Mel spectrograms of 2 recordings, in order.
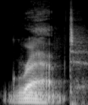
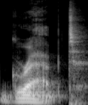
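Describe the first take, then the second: Both takes have the same delivery.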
